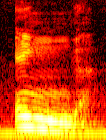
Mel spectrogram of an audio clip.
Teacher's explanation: it's voiced velar nasal sound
